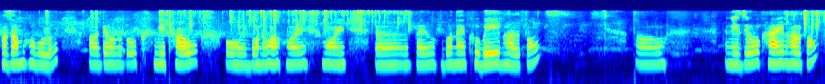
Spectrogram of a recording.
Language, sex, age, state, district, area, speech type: Assamese, female, 30-45, Assam, Sivasagar, rural, spontaneous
